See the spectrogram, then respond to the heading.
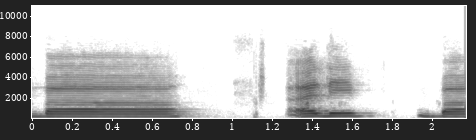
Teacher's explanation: बा के साथ अलिफ जुड़ा है तो उसे हमें खींच कर पढ़ना है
